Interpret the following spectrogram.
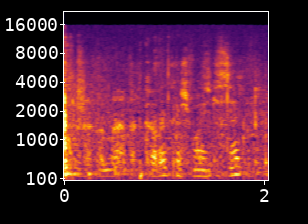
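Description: Faint, indistinct voices murmuring quietly away from the microphone, with a short click at the very start.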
